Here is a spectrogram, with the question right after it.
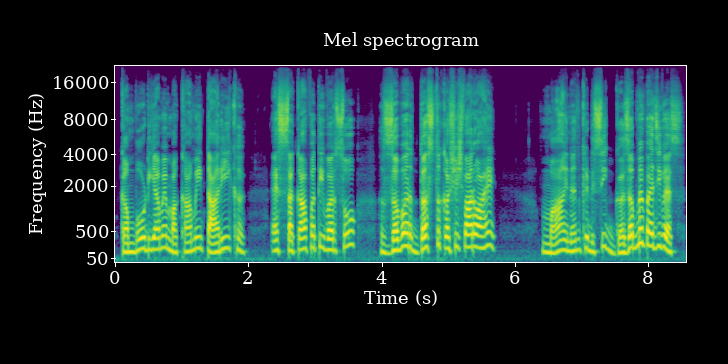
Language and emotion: Sindhi, surprised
